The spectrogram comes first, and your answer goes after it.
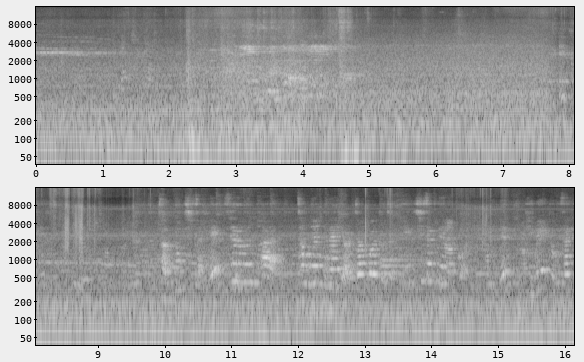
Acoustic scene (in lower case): subway train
